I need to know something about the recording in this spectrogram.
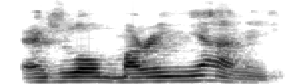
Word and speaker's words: Angelo Marignani: Has two grown children and I I'm pleasure I'm pleasure to introduce to you Angelo Marignani. That's the correct pronunciation.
